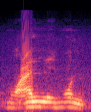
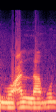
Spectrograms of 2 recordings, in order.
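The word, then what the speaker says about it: mu'allim: মুআল্লিমুন, একজন শিক্ষক। অনেকে মুআল্লামুন পড়ে, আমি বারবার বলছি তাসদীদের নিচে জবর থাকলে সেটা জের হয়, আর তাসদীদের উপরে জবর থাকলে সেটা জবর হয়। মুআল্লামুন না, মুআল্লিমুন, একজন শিক্ষক।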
